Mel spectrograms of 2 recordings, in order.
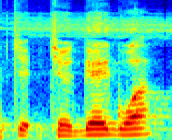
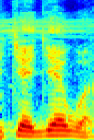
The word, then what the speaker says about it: Kyegegwa: Some of the groups say Kyegegwa, but Banyankwere with their double consonants, they say Kyejegwa.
